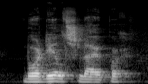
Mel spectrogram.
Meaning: suede shoe for men with a thick, soft sole
- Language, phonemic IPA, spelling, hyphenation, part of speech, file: Dutch, /bɔrˈdeːlˌslœy̯.pər/, bordeelsluiper, bor‧deel‧slui‧per, noun, Nl-bordeelsluiper.ogg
